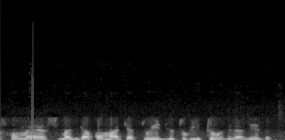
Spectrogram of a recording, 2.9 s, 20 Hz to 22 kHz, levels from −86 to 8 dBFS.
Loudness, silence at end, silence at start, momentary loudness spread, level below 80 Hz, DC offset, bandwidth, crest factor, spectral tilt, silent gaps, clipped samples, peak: -23 LUFS; 0.15 s; 0.1 s; 7 LU; -56 dBFS; under 0.1%; 7.4 kHz; 18 dB; -8 dB/octave; none; under 0.1%; -4 dBFS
